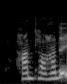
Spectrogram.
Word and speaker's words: Hunter x Hunter: Ob der aus Hunter x Hunter, Hunter x Hunter, ich hab's richtig gesagt, aus Hunter x Hunter oder was ever, whatever ist.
